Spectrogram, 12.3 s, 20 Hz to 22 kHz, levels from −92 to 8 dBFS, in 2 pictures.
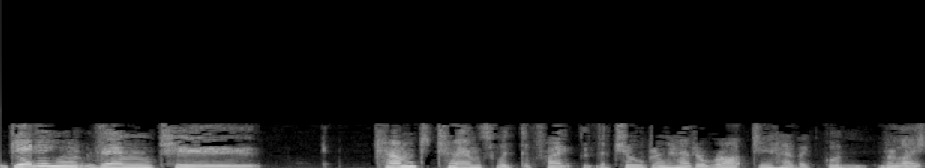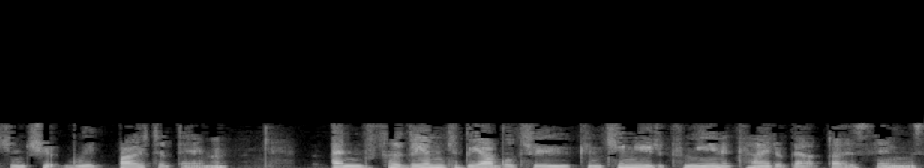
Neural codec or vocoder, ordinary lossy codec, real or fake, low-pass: codec, 32 kHz, 1.9 kbps, SNAC; MP3, 24 kbps; fake; 7.2 kHz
